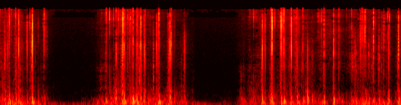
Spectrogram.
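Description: Long nails tap and scratch along the rim edge of a red plastic flying disc toy held flat. Quick, close, dry clicks and rough scraping come in three bursts separated by short silent pauses, with a heavy low thump and a bright scratchy edge.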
